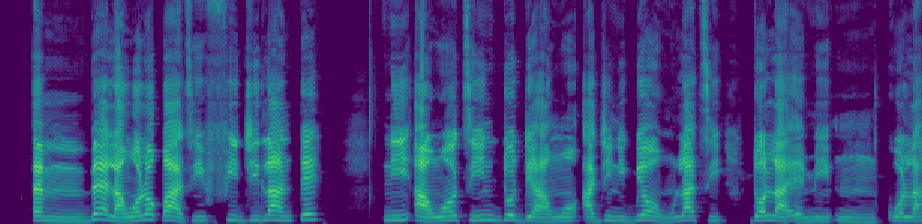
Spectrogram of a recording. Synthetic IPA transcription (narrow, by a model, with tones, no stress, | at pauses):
ɛ˨m̩˨bɛː˦˨la˨w̃ɔ̃˧lɔ˦k͡pa˨˦a˦˨ti˧fi˦d͡ʒi˧la˦n̩˦te˦ | nĩ˧˦a˦˨w̃ɔ̃˧ti˧n̩˦do˦de˧a˨w̃ɔ̃˧a˧d͡ʒĩ˦nĩ˧ɡ͡be˦ɔ˦˨hũ˨˦la˦ti˧ | dɔ˦la˦˨ɛ˨mĩ˧˨kɔ˦la˦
